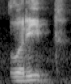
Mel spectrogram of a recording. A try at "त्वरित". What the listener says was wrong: बड़ी की मात्रा नहीं है, छोटी की मात्रा है, छोटा लगाओ इसको। त्वरित।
